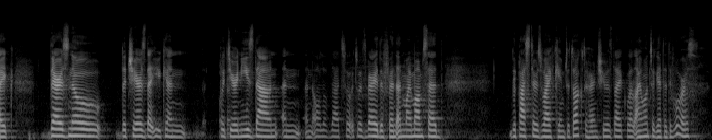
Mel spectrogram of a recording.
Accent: Jordan; We were both born and raised in Jordan. Our father is Syrian. Our mom is Jordanian. We had family in Syria.

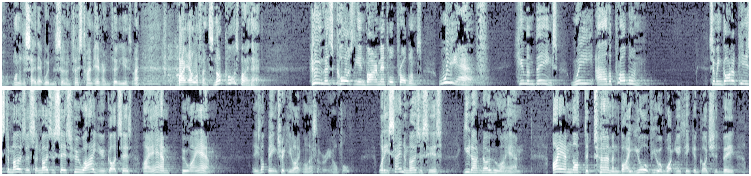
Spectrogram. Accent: Australia; Now, I'm Australian

